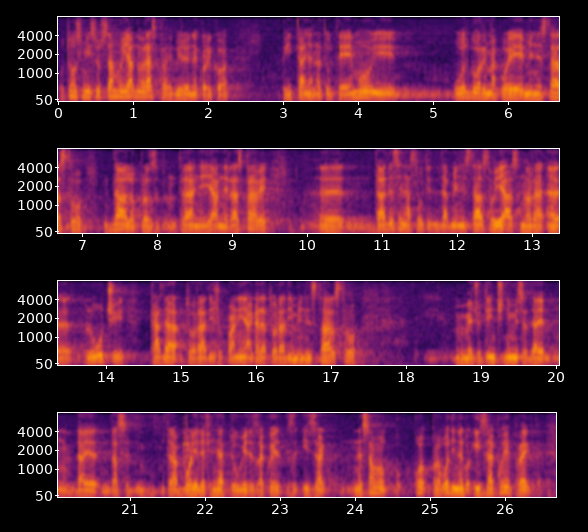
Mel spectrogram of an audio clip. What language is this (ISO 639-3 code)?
hrv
